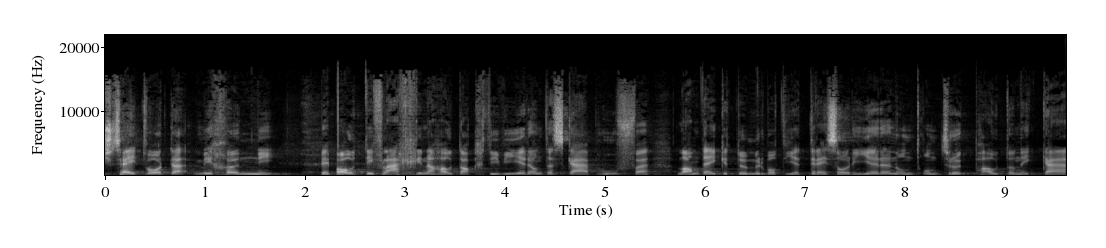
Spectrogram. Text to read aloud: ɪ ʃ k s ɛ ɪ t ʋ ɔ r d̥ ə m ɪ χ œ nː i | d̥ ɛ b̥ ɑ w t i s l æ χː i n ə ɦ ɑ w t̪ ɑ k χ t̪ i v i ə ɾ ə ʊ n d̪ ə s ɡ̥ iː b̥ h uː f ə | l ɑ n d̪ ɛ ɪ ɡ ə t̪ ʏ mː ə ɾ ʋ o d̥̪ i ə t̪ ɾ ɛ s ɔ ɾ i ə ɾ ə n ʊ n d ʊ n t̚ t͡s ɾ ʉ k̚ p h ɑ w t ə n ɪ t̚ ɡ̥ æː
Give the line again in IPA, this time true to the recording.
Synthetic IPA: ɪ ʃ k s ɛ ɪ t ʋ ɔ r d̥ ə m ɪ χ œ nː i | b̥ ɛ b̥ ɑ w t i f l æ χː i n ə ɦ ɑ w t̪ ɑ k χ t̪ i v i ə ɾ ə ʊ n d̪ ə s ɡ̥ æː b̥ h uː f ə | l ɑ n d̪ ɛ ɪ ɡ ə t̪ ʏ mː ə ɾ ʋ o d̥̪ i ə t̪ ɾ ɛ s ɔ ɾ i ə ɾ ə n ʊ n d ʊ n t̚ t͡s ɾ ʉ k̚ p h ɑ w t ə n ɪ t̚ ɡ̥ æː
